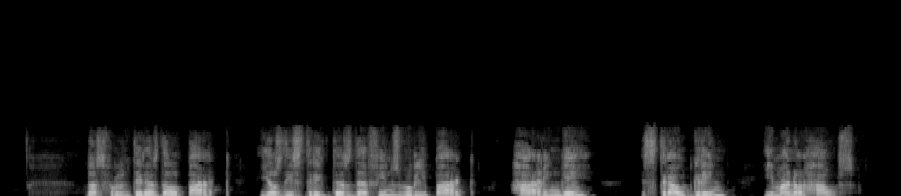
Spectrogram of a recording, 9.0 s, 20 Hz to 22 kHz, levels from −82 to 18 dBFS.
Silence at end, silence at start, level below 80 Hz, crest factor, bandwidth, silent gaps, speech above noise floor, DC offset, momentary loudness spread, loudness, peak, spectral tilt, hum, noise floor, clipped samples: 0.5 s; 0.85 s; -60 dBFS; 16 dB; 8 kHz; none; 48 dB; under 0.1%; 14 LU; -16 LUFS; -2 dBFS; -6.5 dB/octave; none; -64 dBFS; under 0.1%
